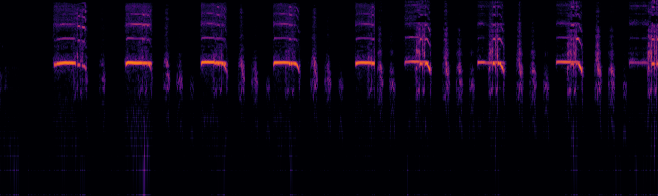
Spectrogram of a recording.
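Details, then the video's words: Loud grey francolin (dakhni teetar) calling: a ringing whistle with a falling end repeated under a second apart, the later phrases gaining extra chattering notes between them. "Grey Francolin Teetar Sound"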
